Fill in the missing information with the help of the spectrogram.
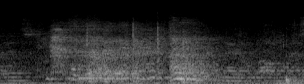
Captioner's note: audience laughter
